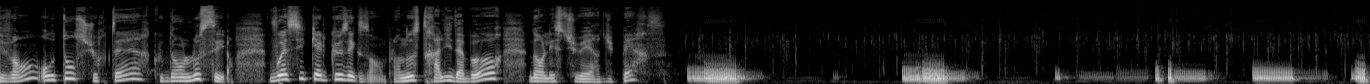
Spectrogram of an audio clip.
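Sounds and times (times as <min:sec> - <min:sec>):
speech: 0:00.0 - 0:07.5
mulloway fish grunting underwater in the Perth estuary: 0:08.6 - 0:13.6.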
